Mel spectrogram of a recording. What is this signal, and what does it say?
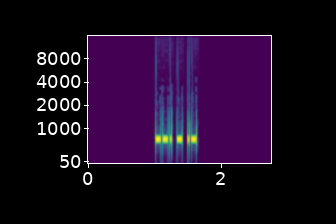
Morse code, heard as a keyed tone, about 46 wpm, 700 Hz. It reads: GTA
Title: ARRL Sections 45wpm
